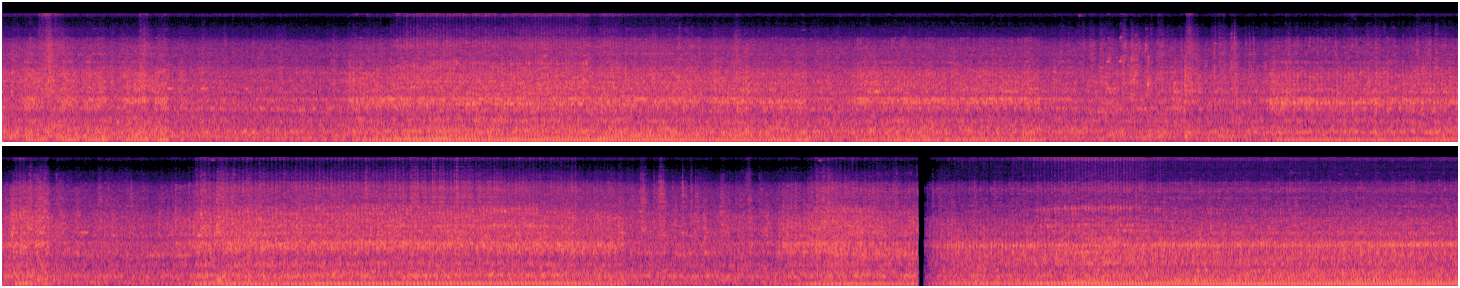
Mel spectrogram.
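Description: Diesel farm tractor engine running while the tractor is driven along a road. Its steady note grows louder and quieter in turns. Near the end the sound cuts out for an instant.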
